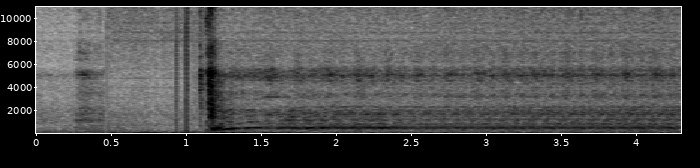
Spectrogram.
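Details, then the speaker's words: Mazda Miata MX5 NA, towed in as a non-runner. Cranked with the spark plugs out to check for spark: a clunk, then a fast, even starter whir with no compression pulses and no firing; crank no start, ignition coils suspected after no spark seen. "Now, it's obviously the ignition coils because there's no spark, right?"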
